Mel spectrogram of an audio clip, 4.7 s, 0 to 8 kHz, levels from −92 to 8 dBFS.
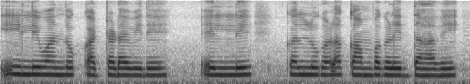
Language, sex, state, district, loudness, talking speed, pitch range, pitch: Kannada, female, Karnataka, Bidar, -13 LUFS, 75 wpm, 215-230 Hz, 220 Hz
